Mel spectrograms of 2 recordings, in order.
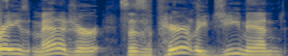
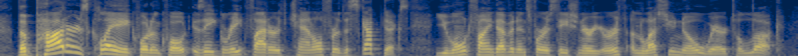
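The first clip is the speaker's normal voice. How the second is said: usual speaking voice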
